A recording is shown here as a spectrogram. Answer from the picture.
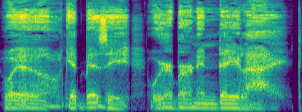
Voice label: trader male neutral quest accepted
